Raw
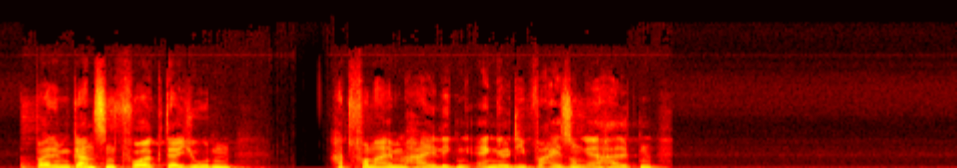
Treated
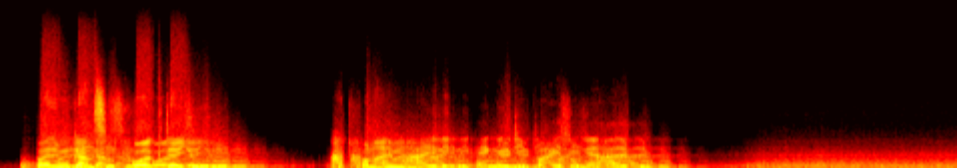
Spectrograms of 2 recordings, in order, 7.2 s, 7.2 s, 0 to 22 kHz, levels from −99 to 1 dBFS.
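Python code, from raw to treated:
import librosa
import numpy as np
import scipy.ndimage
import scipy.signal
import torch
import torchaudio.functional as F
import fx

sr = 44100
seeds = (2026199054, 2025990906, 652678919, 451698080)

p1 = fx.recorder_agc(x, sr, target_db=-23.5, rise_db_per_s=34.0, max_gain_db=30)
p2 = fx.quant_dither(p1, sr, seeds[0], bits=6, dither='none')
p3 = p1 + F.gain(torch.from_numpy(p2), -4.0).numpy()
p4 = scipy.signal.sosfilt(scipy.signal.butter(4, 340.0, 'highpass', fs=sr, output='sos'), p3)
p5 = fx.tilt_eq(p4, sr, slope=-3.5)
p6 = fx.env_lowpass(p5, sr, base_hz=440.0, full_db=-21.0)
p7 = fx.dynamic_eq(p6, sr, hz=610.0, q=0.89, threshold_db=-36.0, ratio=4.0, max_db=-7)
p8 = p7 + fx.echo_filtered(p7, sr, ms=142, feedback_pct=27, hz=2500.0, wet_db=-6.0, dry=0)
y = F.gain(torch.from_numpy(p8), 5.0).numpy()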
